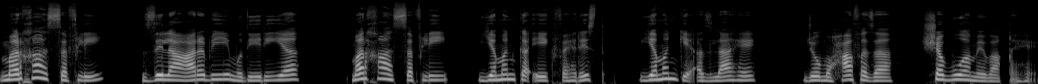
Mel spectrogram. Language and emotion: Urdu, neutral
